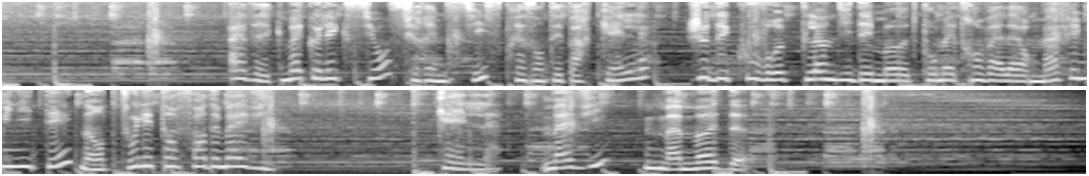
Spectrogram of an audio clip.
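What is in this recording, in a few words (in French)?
Girly, comédienne voix off; Quelle; Billboard TV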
